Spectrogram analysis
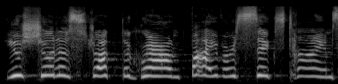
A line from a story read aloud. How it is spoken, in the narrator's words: he exclaimed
